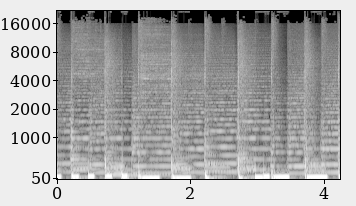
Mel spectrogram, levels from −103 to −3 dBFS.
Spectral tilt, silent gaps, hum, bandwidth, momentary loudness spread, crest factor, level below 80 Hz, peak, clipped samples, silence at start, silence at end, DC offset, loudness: -5.5 dB/octave; none; none; 19 kHz; 7 LU; 8 dB; -10 dBFS; 0 dBFS; 0.9%; 0 s; 0 s; under 0.1%; -11 LUFS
